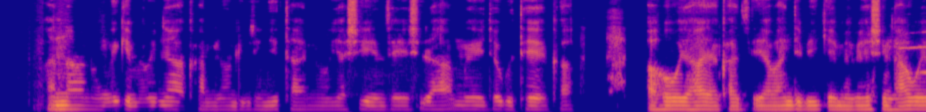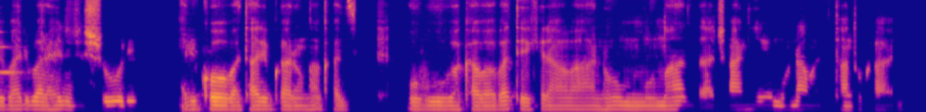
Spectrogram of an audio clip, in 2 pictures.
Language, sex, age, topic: Rundi, male, 18-24, education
